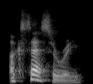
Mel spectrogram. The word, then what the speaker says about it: accessory: We pronounce this as accessory. Accessory. This word has 4 syllables. Accessory, and the stress is on the second syllable.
